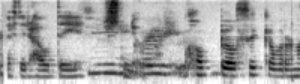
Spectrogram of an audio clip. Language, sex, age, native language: Icelandic, female, 10, Icelandic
